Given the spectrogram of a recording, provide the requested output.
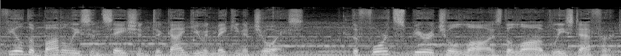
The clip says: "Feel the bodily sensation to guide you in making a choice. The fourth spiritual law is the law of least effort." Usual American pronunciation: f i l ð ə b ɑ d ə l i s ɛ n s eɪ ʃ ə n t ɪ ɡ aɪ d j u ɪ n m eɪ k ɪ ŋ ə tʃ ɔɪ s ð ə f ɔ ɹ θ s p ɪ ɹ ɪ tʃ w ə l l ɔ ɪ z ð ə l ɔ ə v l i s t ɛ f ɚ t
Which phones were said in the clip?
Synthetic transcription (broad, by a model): f i l ð ə b ɑ d l i s ɛ n s eɪ ʃ ə n t ɪ ɡ aɪ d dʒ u ɪ n m eɪ k ɪ ŋ ə tʃ ɔɪ s ð ə f ɔ ɹ θ s p ɪ ɹ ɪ tʃ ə l l ɔ ɪ z ð ə l ɔ ə v l i s t ɛ f ɚ t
